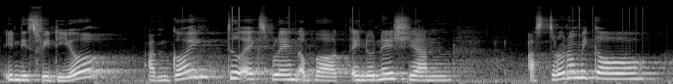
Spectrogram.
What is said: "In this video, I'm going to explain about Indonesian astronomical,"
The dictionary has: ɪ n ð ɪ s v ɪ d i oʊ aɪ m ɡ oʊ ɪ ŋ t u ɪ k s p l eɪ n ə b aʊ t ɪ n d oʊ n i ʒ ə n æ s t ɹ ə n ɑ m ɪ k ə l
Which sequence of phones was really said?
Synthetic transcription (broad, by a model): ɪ n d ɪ s f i d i oʊ aɪ m ɡ oʊ ɪ ŋ t u ɪ k s p l eɪ n ə b aʊ t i n d oʊ n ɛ ʃ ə n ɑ s t ɹ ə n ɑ m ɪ k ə l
